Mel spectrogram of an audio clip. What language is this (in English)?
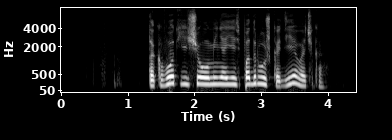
Russian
